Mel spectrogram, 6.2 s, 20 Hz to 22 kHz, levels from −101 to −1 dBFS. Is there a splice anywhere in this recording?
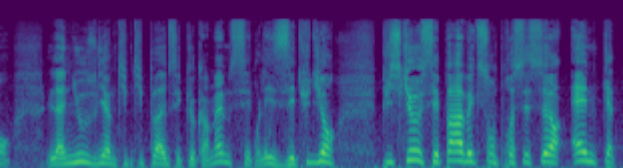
yes; 4 cuts; at 1.0 s, 1.3 s, 1.7 s, 2.5 s

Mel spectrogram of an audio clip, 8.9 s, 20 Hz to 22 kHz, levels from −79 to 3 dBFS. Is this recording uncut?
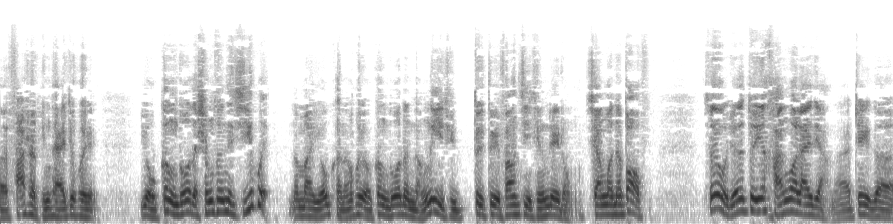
yes; 0 cuts

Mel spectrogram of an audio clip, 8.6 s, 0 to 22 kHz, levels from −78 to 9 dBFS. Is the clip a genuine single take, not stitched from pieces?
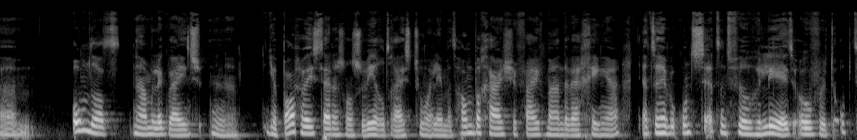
no; 2 cuts; at 2.9 s, 6.3 s

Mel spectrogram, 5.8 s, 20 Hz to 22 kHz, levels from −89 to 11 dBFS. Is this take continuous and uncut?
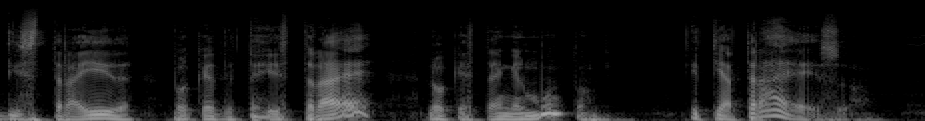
yes; 0 cuts

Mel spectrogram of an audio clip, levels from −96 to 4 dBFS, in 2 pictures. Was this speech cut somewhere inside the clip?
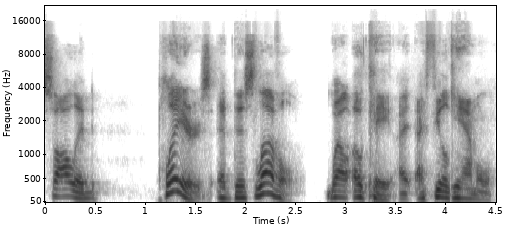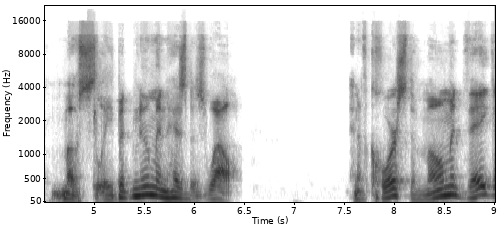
yes; 3 cuts; at 2.7 s, 4.0 s, 6.0 s

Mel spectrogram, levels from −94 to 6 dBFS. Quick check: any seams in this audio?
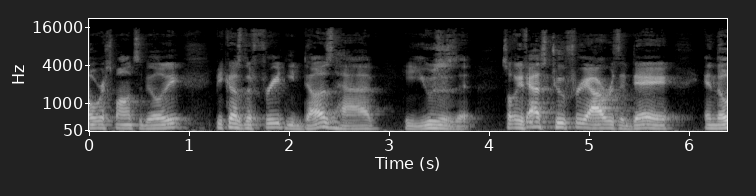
yes; 2 cuts; at 2.0 s, 4.4 s

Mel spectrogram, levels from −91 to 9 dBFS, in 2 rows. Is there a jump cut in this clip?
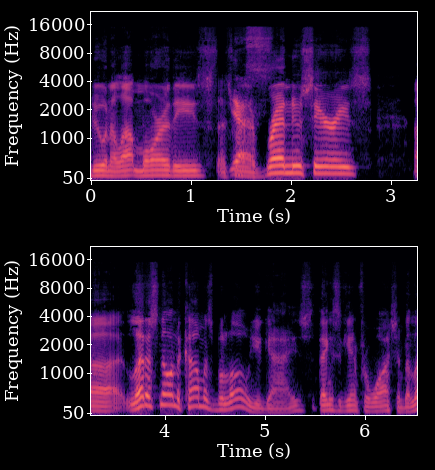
no; 0 cuts

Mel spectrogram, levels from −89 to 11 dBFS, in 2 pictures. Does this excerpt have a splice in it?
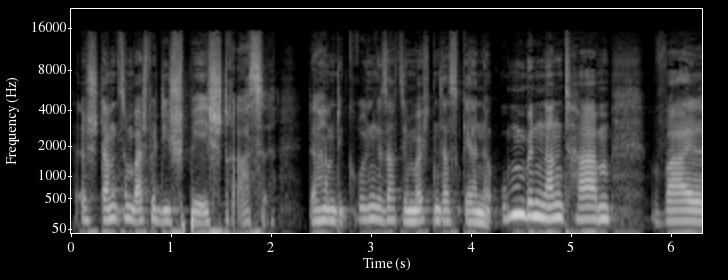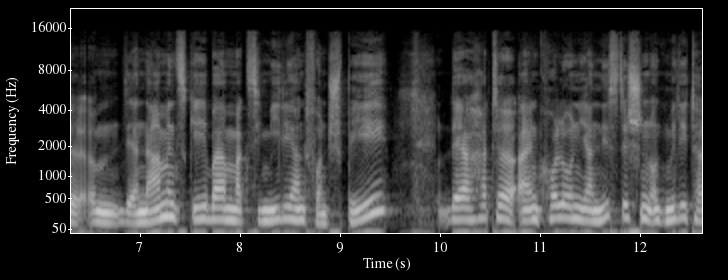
yes; 1 cut; at 9.9 s

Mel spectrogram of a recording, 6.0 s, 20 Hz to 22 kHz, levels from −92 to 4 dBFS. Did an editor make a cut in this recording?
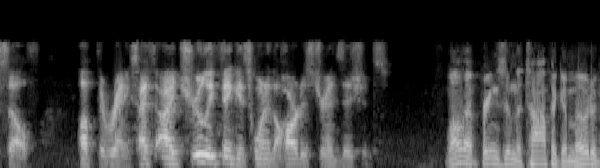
no; 0 cuts

